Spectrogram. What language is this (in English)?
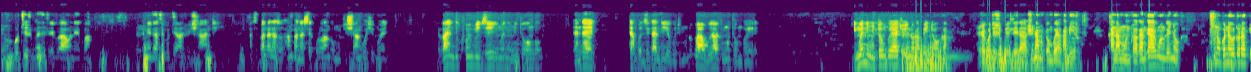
Ndau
